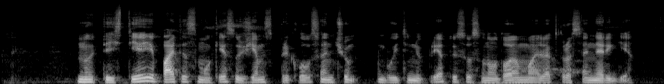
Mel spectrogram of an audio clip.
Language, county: Lithuanian, Šiauliai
